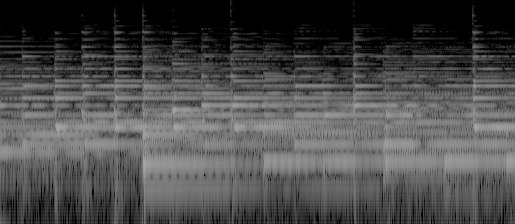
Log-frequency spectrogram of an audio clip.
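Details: Gentle piano music with soft repeated chords and single bright notes fills the short passage, with no animal sound present.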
